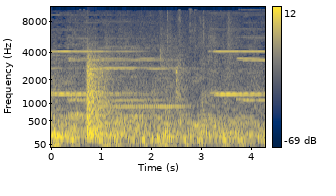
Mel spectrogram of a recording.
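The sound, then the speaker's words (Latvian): An electric bell rings steadily in a parliament, calling deputies to vote on a bill, a sustained tone with a sharp onset that carries on over soft murmur and faint voices in the background. “Lūdzu zvanu.”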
